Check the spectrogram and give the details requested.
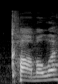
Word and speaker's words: Kamala: Kamala Harris so now we know how to pronounce her name Kamala Harris okay and this is her talking to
